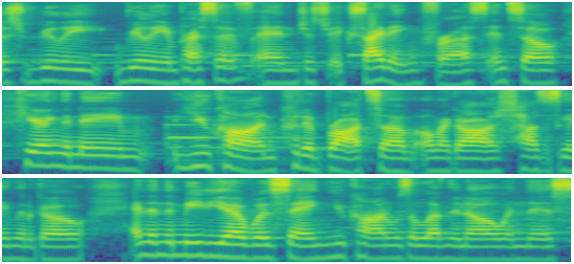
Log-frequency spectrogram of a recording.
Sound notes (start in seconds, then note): none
